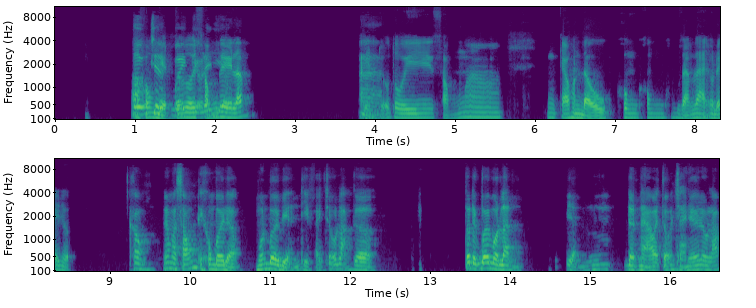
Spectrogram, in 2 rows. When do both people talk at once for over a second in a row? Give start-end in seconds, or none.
0.9-2.3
